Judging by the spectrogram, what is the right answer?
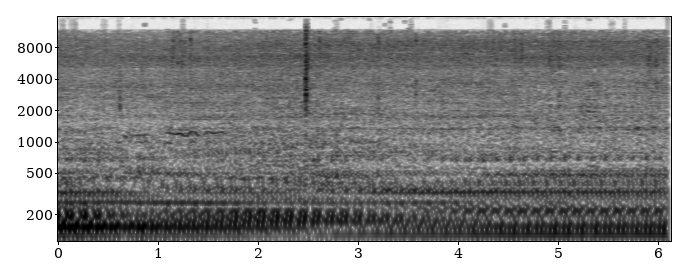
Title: What a Lexus GS300 cold start with an exhaust leak sounds like!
